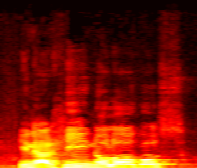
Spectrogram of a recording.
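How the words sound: It uses the modern Greek pronunciation. "primeiro com a pronúncia mais moderna"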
